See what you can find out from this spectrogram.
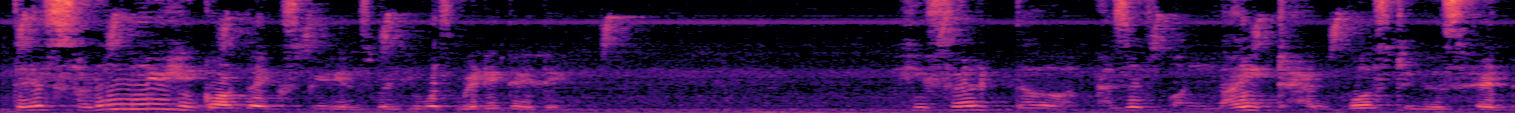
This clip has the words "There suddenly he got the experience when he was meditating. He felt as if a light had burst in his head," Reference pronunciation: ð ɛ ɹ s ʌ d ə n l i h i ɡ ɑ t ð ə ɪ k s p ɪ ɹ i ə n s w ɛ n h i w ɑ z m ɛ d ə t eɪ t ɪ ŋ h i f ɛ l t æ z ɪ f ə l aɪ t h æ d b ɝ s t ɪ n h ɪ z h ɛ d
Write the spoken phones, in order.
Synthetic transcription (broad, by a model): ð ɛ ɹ s ʌ d ə n l i h i ɡ ɑ t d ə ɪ k s p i ɹ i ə n s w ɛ n h i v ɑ z m ɛ d ə t eɪ t ɪ ŋ h i f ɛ l t æ z ɪ f ə n aɪ t h æ d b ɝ s t ɪ n h ɪ z h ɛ d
